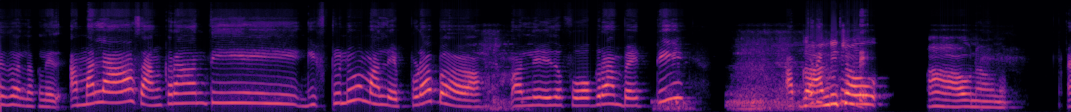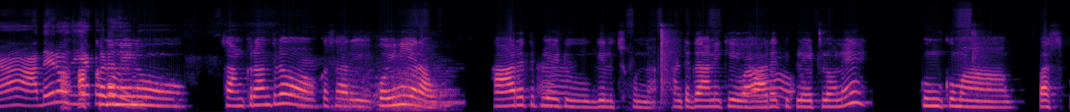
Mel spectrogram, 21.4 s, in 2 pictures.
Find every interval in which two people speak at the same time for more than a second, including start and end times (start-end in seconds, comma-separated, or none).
none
